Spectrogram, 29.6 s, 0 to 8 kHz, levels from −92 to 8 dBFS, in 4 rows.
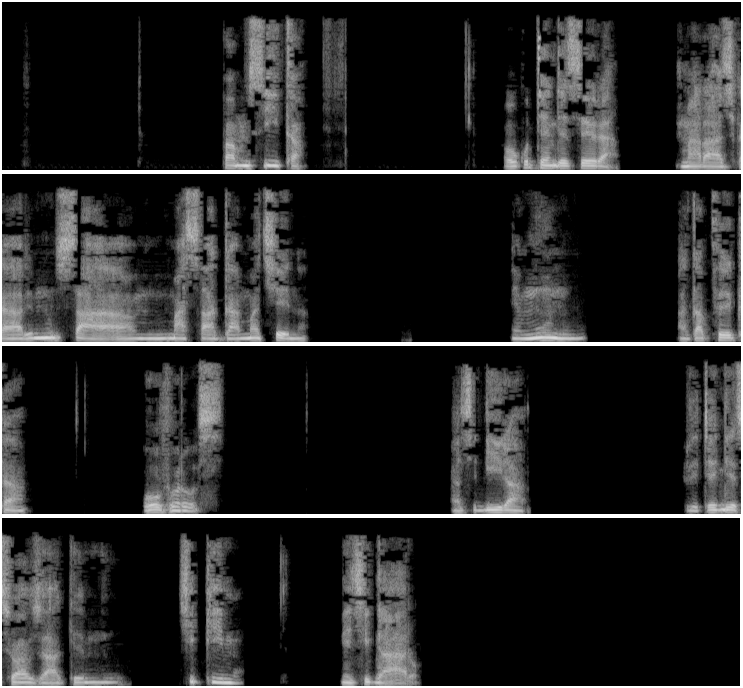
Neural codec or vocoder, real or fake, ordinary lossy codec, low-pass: codec, 16 kHz, 2 kbps, FunCodec, trained on LibriTTS, 25 frames a second; fake; MP3, 32 kbps; 7.2 kHz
